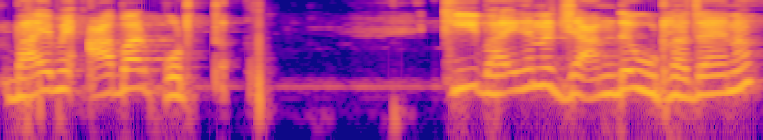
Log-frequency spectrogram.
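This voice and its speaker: A woman giving excited gameplay commentary as a gaming YouTuber, repeating words in rapid bursts, with a slightly sore throat. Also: on the high side, a little hiss or hum.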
